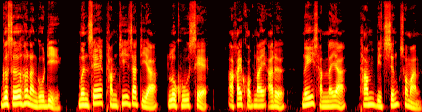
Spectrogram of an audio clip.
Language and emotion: Bodo, neutral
